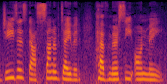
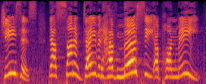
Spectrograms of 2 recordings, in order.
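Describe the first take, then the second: First: Said in the usual way. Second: Loud, high, drawn-out desperate shout; yelled cry for mercy. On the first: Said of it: "He didn't just speak in a normal voice". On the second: Acted. Blind beggar calling to Jesus through a crowd, yelling. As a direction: cry out over a massive crowd. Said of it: "He yelled and cried out".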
